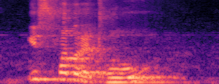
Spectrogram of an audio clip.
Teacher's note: The stress is on home. The tone is on home. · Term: Rising tone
